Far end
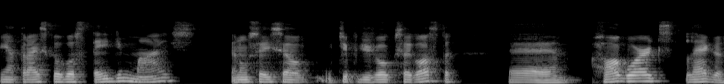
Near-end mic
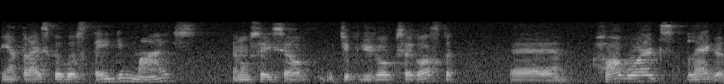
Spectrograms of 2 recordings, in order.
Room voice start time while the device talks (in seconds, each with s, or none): none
